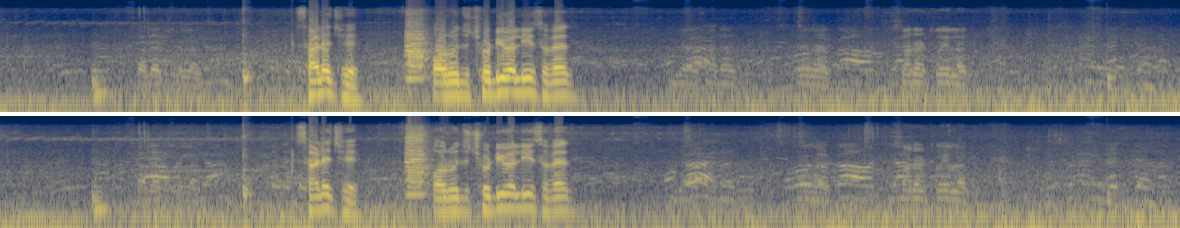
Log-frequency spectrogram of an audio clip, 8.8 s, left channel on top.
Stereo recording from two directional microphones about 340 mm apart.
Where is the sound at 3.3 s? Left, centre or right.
Centre.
